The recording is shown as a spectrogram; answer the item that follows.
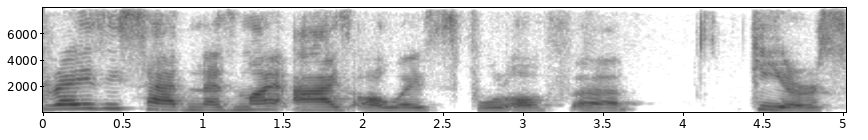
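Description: A woman with a Polish accent at medium pitch, lively intonation and a very slow pace, over a quiet background. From Poland, small village. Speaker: transformational coach. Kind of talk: interview, personal story. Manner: laughs often.

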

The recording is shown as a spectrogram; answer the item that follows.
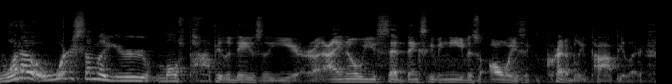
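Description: Speech runs at a fairly quick pace with hardly any pauses. Noticeable background noise sits underneath. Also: man. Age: 30s. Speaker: podcast host, entertainment company owner. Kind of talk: casual interview.

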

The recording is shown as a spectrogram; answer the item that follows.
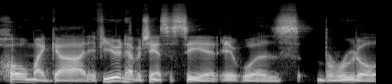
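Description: A man with a normal speaking voice talks at a moderate pace. His intonation is lively, and the recording is very clean with a silent background. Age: 30s. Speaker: sports podcast host. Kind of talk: solo podcast monologue.

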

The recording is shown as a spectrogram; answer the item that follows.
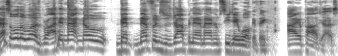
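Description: Bright and sharp in tone, a man's fairly high voice moves at a fairly quick pace with ordinary pitch variation. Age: 20s. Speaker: podcast host. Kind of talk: casual chat.

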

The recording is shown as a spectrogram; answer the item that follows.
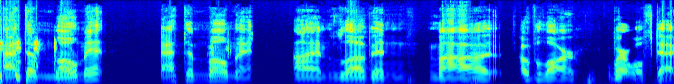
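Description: This man talks at a very slow pace with long, frequent pauses, in an American accent and a bright, sharp tone. His pitch is medium, his intonation lively, and the sound is dry and close with no echo. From US South. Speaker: podcaster and tabletop player. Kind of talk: casual chat.

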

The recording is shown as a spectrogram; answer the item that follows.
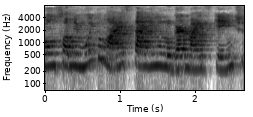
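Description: This woman's tone is bright and sharp. Her pitch sits high. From southern Minas Gerais, Brazil. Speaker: van-life traveler. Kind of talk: casual interview. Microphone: unstable internet connection.

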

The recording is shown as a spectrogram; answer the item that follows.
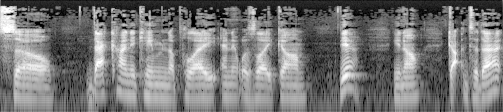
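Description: An ordinary speaking voice from a man, medium in pitch, with ordinary pitch variation at a moderate pace. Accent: American. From New Jersey (Ocean County). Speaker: guest sharing recovery testimony. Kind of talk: testimony.

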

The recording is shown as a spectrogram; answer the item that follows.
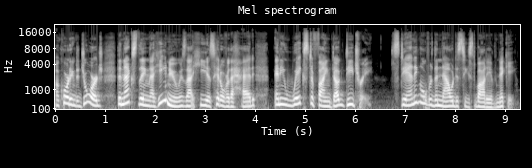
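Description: A woman with an unremarkable speaking voice, fairly high pitch, lively intonation and moderate pace, on a very clean recording with a silent background. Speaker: true crime podcast host. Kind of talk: true-crime narration, told as a scripted, gripping story with dramatic reveals.

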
